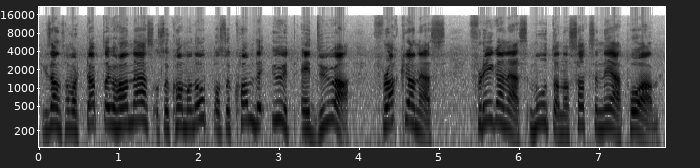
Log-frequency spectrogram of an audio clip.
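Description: Man, young adult, Norwegian accent, very high pitch, bright forceful tone, earnest devotional teaching. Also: animated. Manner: earnest, encouraging, reads scripture aloud. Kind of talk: devotional Bible teaching video.

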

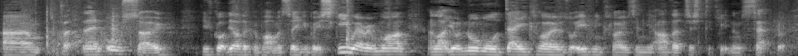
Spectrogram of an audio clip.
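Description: A family vlogger, British and in his thirties, does a casual product haul on his living room sofa, chatting about gear. He talks fast in a voice on the low side, staying chatty and upbeat and laughing between items. Background noise is audible on the recording from a camera on a tripod in front.

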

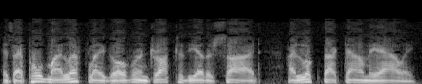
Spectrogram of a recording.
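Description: A male audiobook narrator telling a first-person story in a measured way. His voice sits very low with a husky edge. The recording is close and dry. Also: a little mellow, dry recording, rough recording.

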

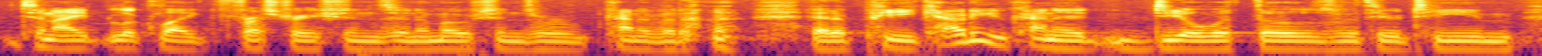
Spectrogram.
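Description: A man's voice: lowish voice, steady tone, brisk, slight background noise. A man, a reporter asking questions at a press conference, hesitant and full of fillers, heard from across the room.

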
